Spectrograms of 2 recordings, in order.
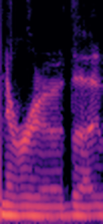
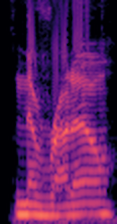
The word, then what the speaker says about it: Naruto: she said it wrong it wasn't naru though something like naruto the pokemans headband pokeman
